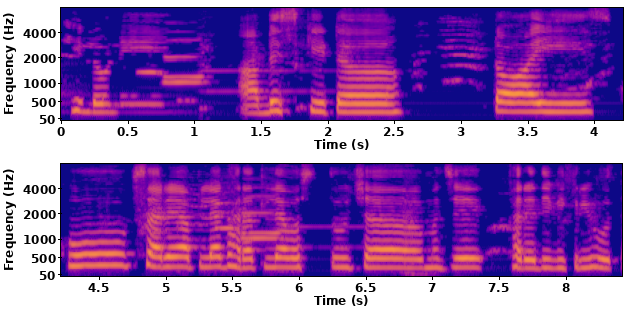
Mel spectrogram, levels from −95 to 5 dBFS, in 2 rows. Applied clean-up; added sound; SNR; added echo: classical method spectral subtraction.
